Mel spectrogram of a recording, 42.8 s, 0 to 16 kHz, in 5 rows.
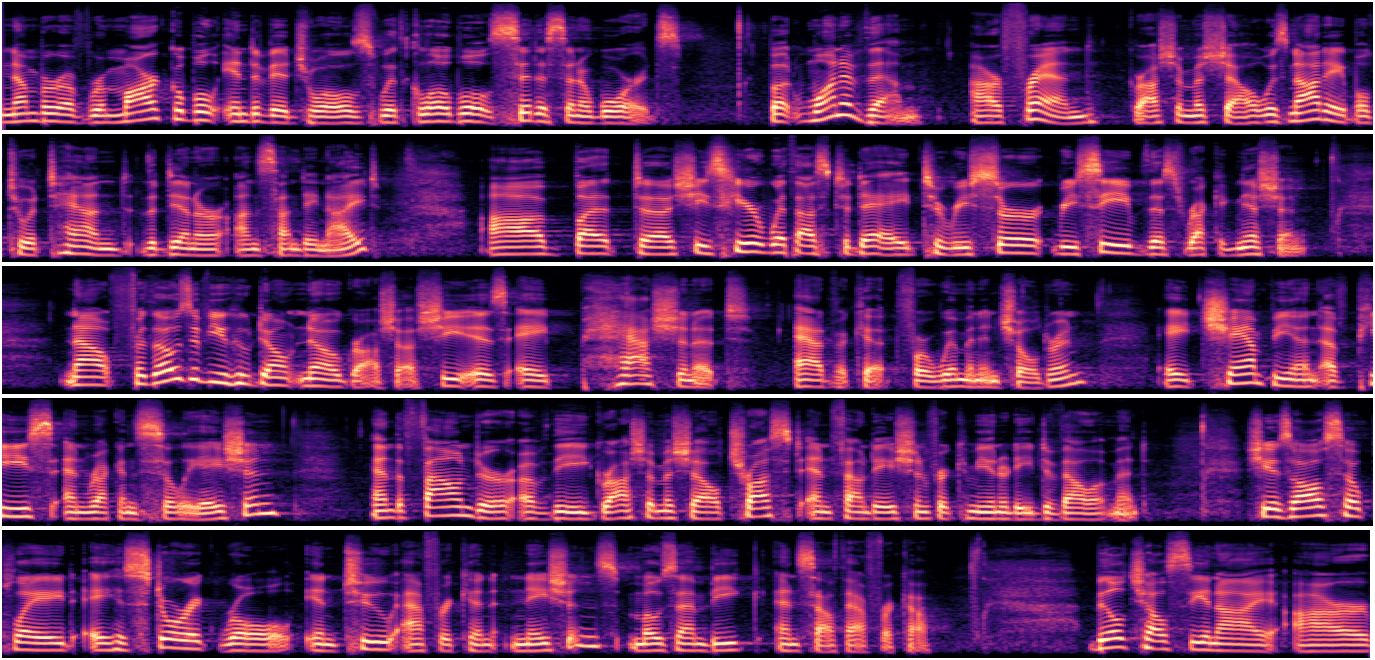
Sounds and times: Speech: 0:33.5 - 0:40.1.

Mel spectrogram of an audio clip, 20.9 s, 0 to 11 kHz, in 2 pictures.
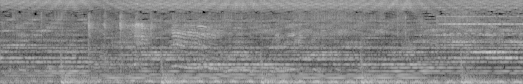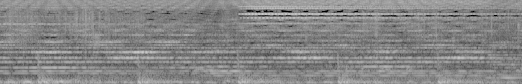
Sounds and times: Music: 0:00.0 - 0:20.9.

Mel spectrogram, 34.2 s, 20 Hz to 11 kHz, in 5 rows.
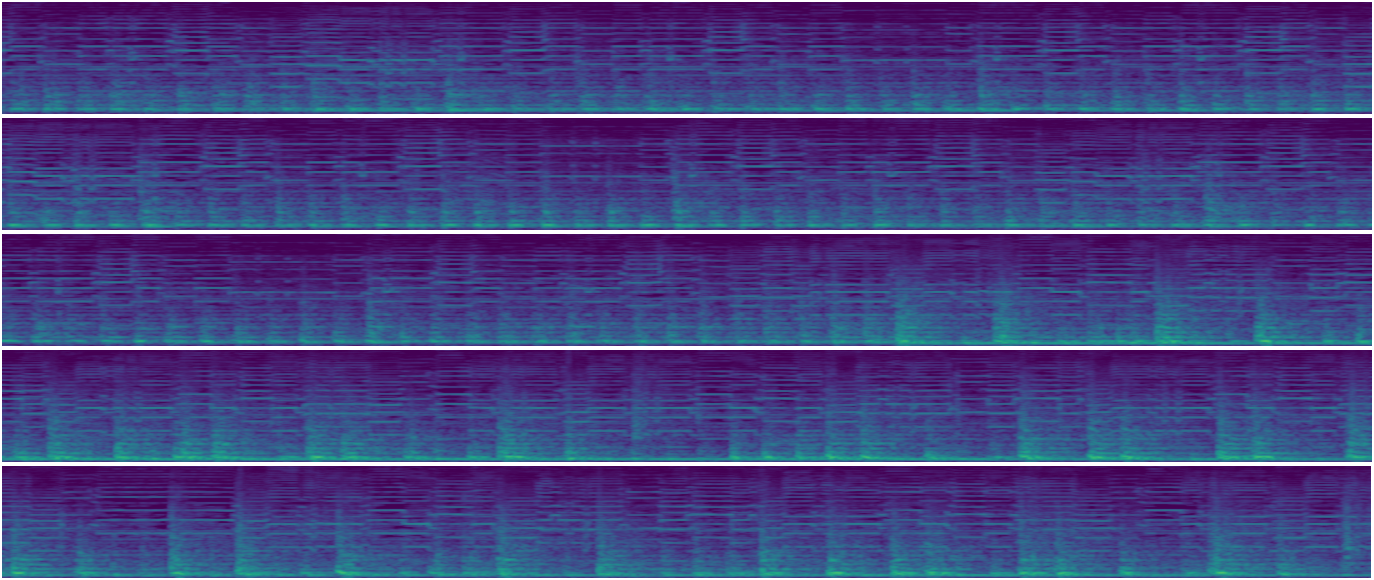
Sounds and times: Bagpipes: 0:00.0 - 0:34.2
Drum: 0:14.8 - 0:34.2.

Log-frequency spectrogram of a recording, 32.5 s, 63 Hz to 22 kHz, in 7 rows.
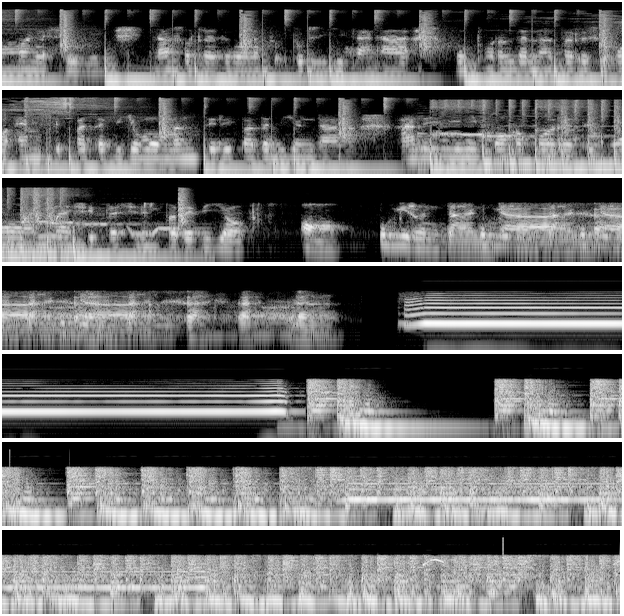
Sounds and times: Music: 0:00.0 - 0:10.9, 0:20.2 - 0:32.5.

